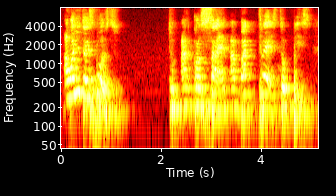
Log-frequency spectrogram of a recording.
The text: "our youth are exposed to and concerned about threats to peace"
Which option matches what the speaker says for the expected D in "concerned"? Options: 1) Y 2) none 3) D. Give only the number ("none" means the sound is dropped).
2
